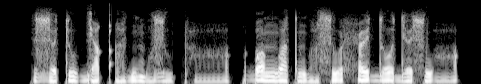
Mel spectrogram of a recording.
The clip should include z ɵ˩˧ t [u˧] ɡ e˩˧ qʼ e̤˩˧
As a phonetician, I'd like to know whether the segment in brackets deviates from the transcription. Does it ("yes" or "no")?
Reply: no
